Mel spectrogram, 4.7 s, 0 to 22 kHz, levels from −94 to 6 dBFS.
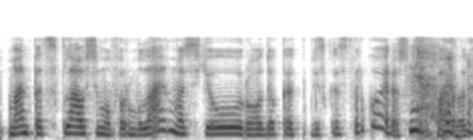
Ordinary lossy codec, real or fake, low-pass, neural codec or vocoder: AAC, 48 kbps; real; 7.2 kHz; none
